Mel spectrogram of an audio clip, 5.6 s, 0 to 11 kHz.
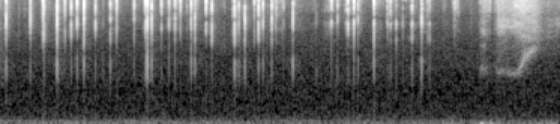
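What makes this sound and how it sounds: Long red nails tap and scratch a hand-sized, solid resin red number 3 billiard ball. The result is a quick, irregular run of sharp, bright clicks over a faint low hum, ending in a longer scraping swipe that rises in pitch.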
